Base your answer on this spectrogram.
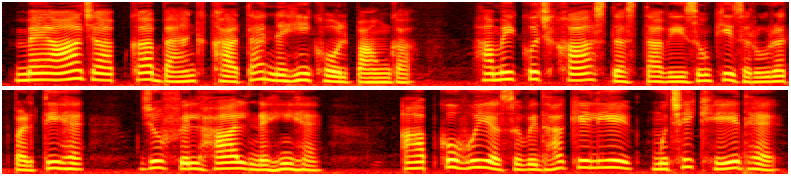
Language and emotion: Hindi, sad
